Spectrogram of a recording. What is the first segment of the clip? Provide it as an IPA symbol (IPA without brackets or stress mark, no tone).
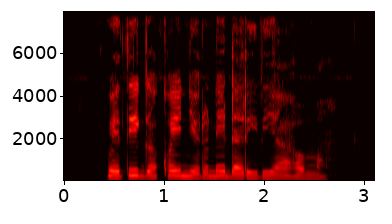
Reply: w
